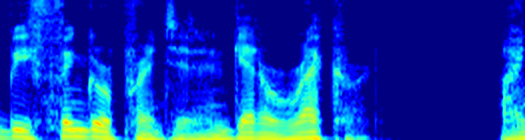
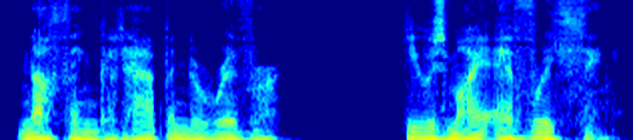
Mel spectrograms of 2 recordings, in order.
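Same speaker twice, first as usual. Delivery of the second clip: usual speaking voice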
